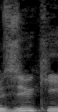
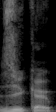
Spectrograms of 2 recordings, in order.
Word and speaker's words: Zuko: it you keep it's you always call him zuki or zuku and then like my internal just got reaction to zuko zuko do it right say it right zuko but i just have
